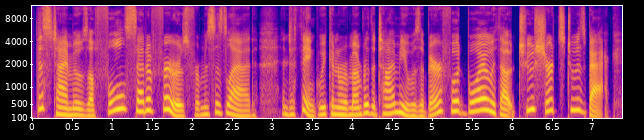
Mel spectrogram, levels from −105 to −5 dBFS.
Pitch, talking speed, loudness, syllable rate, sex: 230 Hz, 250 wpm, -16 LUFS, 5.2 syllables/s, female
